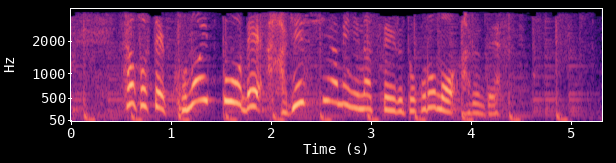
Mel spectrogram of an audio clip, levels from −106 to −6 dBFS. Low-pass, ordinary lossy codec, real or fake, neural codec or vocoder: 3.6 kHz; MP3, 24 kbps; real; none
